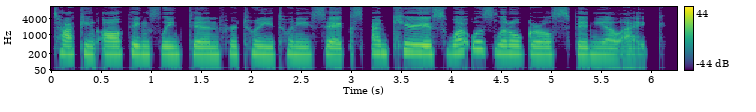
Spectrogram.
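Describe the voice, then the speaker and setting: Slow, smooth-voiced woman podcast host. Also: medium pitch, a bit bright, no echo, clean studio sound. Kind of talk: casual interview chat.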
